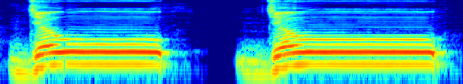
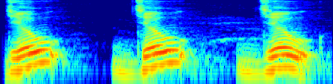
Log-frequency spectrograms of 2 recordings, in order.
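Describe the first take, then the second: First: جو drawn out long and held; stretched wrong way. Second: جو short and smooth, the vowel not held; unstretched right way. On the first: Teacher showing students the wrong stretched جو, held long. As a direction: hold the vowel of جو far too long. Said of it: "اگر اسے کھینچ کر پڑھیں تو یہ اس طرح پڑھا جائے گا". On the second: Teacher showing students the correct short جو. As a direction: say جو gently without drawing it out. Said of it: "بغیر کھینچے پڑھیں گے". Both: Shown as a demonstration.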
